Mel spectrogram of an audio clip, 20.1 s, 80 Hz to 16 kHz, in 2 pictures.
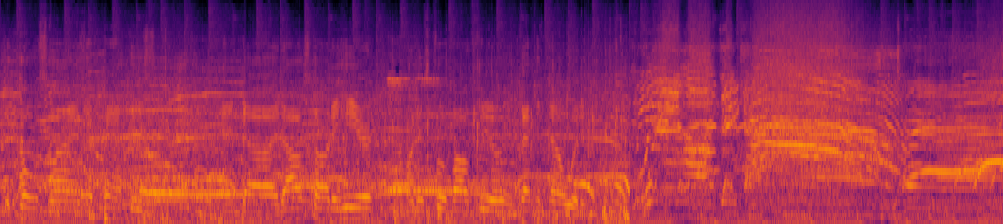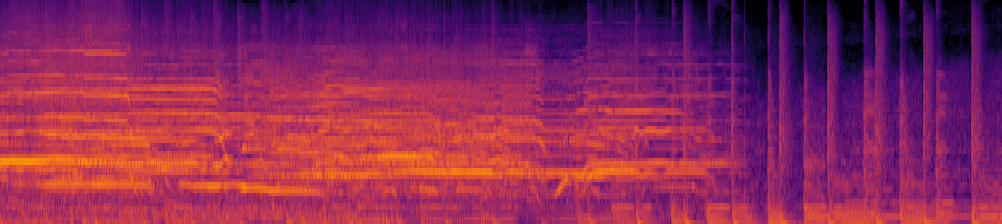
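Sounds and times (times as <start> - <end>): crowd cheering and screaming: 0.0 - 17.5.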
